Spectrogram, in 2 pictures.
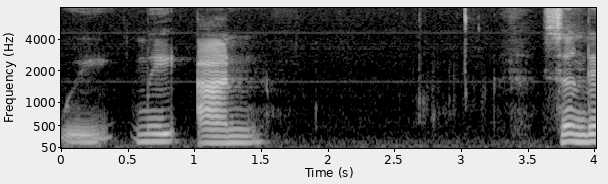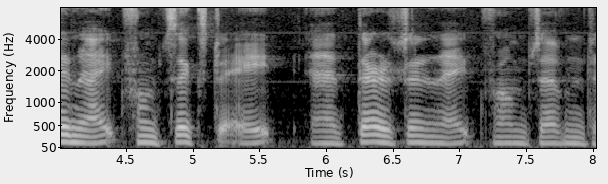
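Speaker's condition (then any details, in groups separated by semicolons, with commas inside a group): Ataxia; rare, progressive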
